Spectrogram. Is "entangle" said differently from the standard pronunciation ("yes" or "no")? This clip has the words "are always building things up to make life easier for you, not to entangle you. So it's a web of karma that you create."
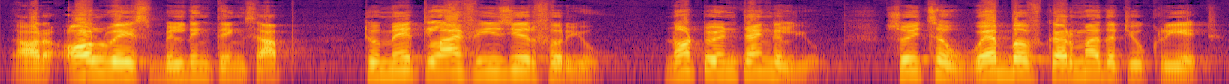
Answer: no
